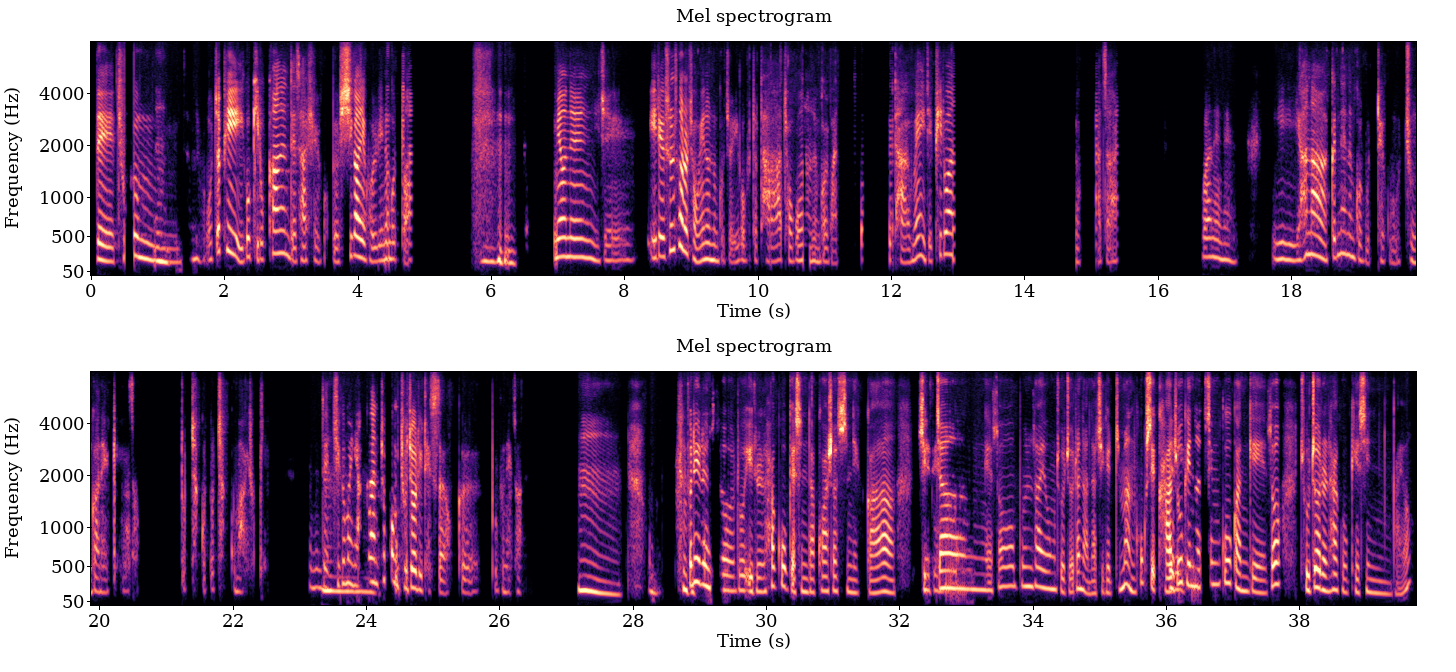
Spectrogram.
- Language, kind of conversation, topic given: Korean, podcast, 스마트폰 사용을 어떻게 조절하고 계신가요?
- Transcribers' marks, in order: distorted speech; unintelligible speech; laugh; other background noise; laugh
